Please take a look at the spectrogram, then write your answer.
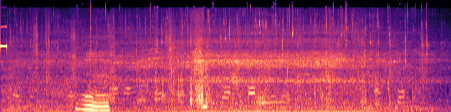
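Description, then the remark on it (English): Hot tap water runs in a steady, even hiss for the whole stretch, with a low hum beneath it and a brief voice-like sound early on. “Is the water working? Oh, yeah. Whoa. Yeah, but it's hot as all get out.”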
